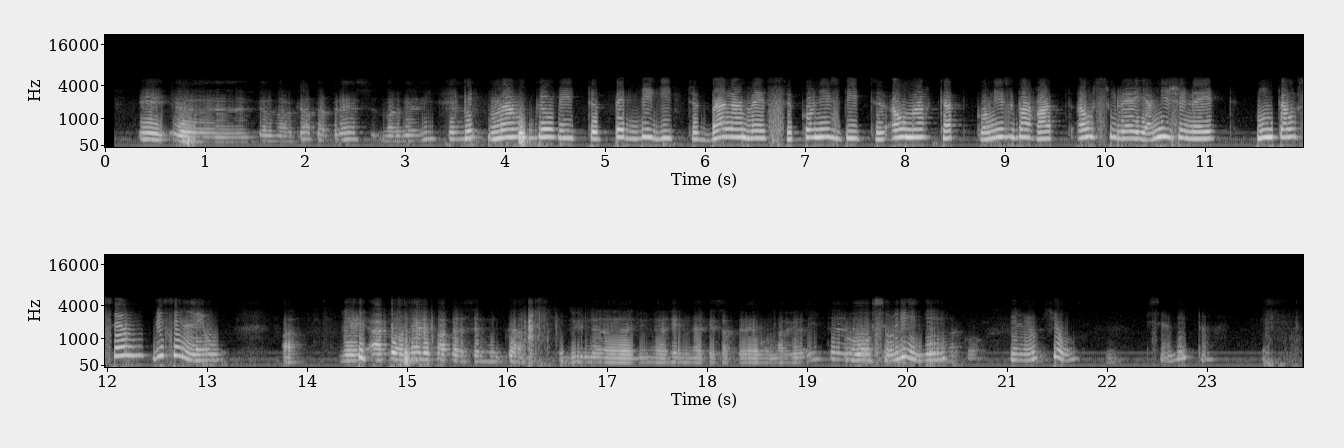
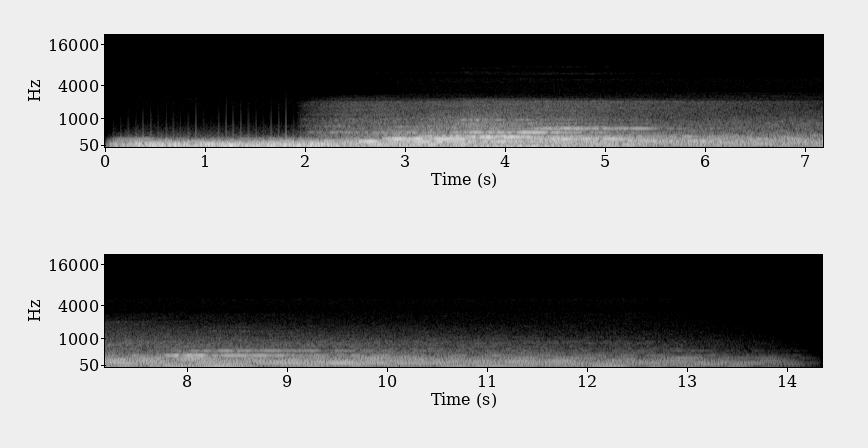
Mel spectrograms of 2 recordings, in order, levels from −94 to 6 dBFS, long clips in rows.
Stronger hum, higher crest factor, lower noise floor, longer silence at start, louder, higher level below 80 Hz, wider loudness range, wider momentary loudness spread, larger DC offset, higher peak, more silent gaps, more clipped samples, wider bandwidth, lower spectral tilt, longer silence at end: neither; about the same, 18 dB vs 18 dB; second, -53 dBFS vs -59 dBFS; first, 0.35 s vs 0.05 s; about the same, -24 LUFS vs -24 LUFS; second, -48 dBFS vs -28 dBFS; second, 10 LU vs 19 LU; second, 16 LU vs 19 LU; neither; about the same, -6 dBFS vs -6 dBFS; neither; neither; first, 4.9 kHz vs 2.5 kHz; second, -7 dB/octave vs -14 dB/octave; second, 0.2 s vs 0.85 s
